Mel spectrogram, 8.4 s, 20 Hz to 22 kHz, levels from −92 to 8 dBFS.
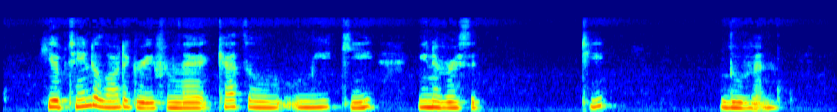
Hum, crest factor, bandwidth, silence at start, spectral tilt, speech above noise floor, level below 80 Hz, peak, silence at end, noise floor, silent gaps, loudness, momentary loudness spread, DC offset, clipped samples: none; 16 dB; 6 kHz; 0.5 s; -9.5 dB/octave; 53 dB; -62 dBFS; -2 dBFS; 0.6 s; -69 dBFS; none; -18 LUFS; 11 LU; under 0.1%; under 0.1%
